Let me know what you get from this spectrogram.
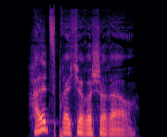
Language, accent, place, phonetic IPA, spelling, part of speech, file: German, Germany, Berlin, [ˈhalsˌbʁɛçəʁɪʃəʁɐ], halsbrecherischerer, adjective, De-halsbrecherischerer.ogg
- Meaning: inflection of halsbrecherisch: 1. strong/mixed nominative masculine singular comparative degree 2. strong genitive/dative feminine singular comparative degree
